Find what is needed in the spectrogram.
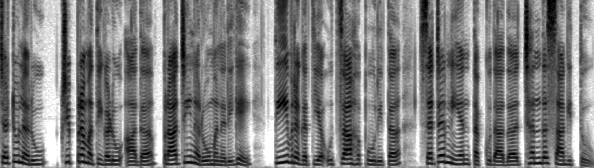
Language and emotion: Kannada, neutral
